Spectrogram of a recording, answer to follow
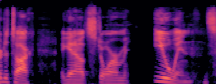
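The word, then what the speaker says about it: Éowyn: but we're here to talk again about storm uin that's how it's pronounced they don't they name their storms that's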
